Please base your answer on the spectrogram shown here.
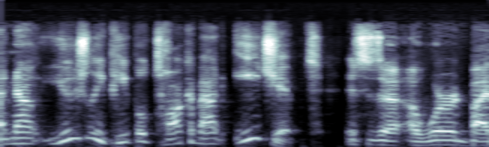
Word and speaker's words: Egypt: usually people talk about egypt this is a word by the way a lot of my students mispronounce they say egypt but careful guys it's egypt egypt and uh yeah you've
